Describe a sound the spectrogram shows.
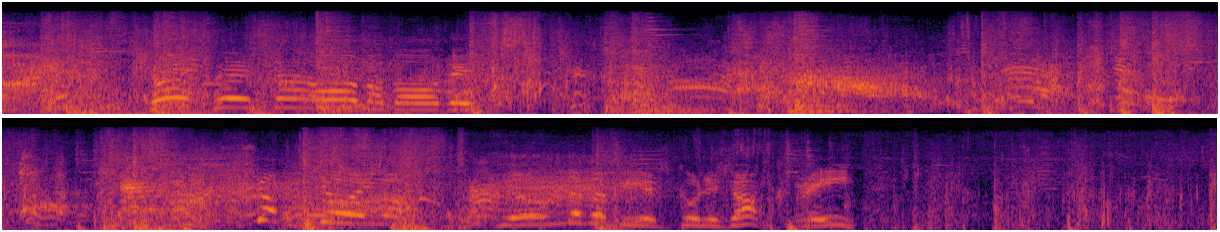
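A sword swishes through the air and strikes with sharp thuds.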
